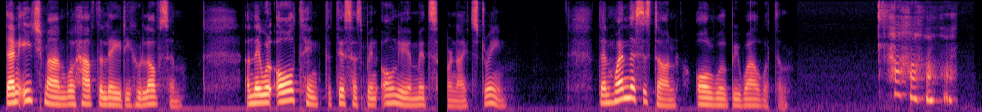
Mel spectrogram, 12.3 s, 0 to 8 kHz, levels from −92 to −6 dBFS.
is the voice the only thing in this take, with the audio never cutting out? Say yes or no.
no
